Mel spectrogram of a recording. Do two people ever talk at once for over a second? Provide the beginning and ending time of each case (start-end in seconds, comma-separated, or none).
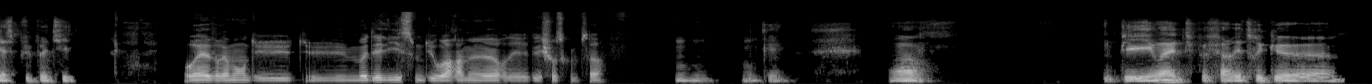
none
